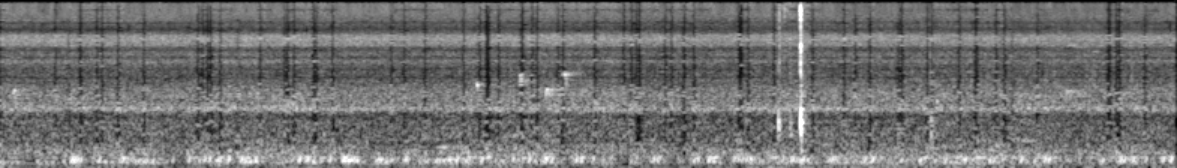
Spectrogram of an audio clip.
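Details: Steady low hiss and fan-like noise with one brief click, and no animal sound.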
